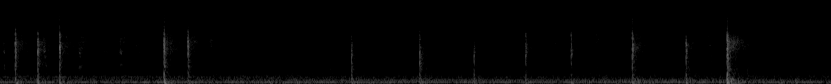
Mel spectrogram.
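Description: Chalk writing on a blackboard: irregular sharp taps and light scratches as the chalk strikes and drags across the board, over a faint low steady hum.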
